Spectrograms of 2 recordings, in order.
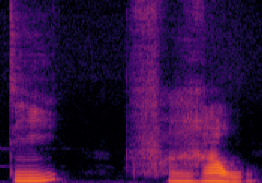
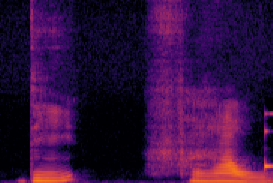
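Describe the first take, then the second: No difference in how they are said.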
